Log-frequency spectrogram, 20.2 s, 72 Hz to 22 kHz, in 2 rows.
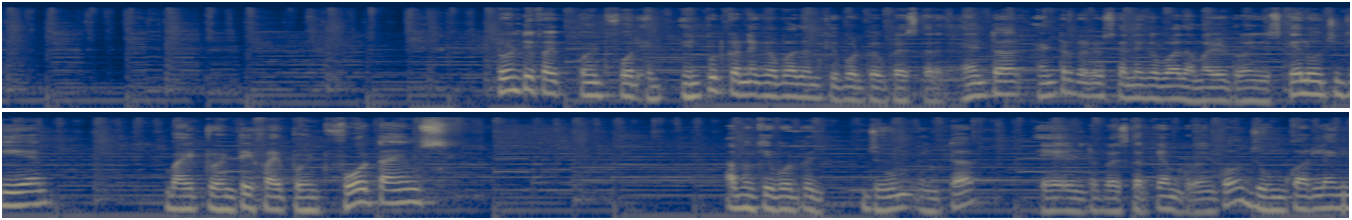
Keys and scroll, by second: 0.0 4, 7.4 Return, 16.1 z, 16.3 Return.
